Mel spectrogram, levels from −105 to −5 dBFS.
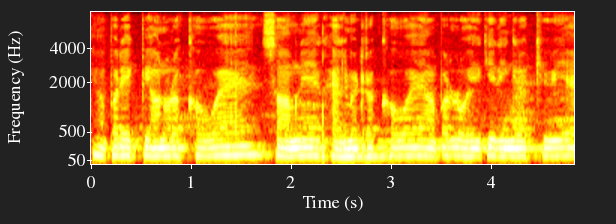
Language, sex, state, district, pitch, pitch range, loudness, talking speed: Hindi, male, Uttar Pradesh, Shamli, 115 Hz, 110-115 Hz, -14 LUFS, 260 wpm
